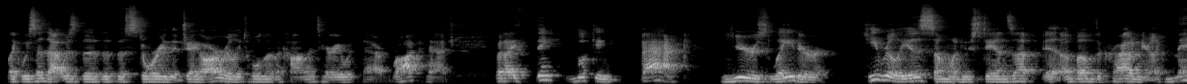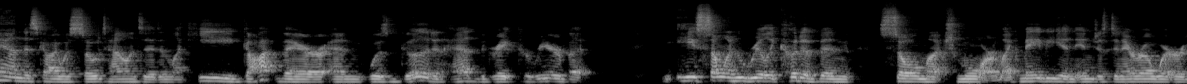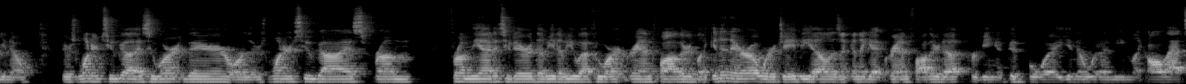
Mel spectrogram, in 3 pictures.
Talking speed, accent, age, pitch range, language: 215 wpm, American, 20-39, 120-135 Hz, English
